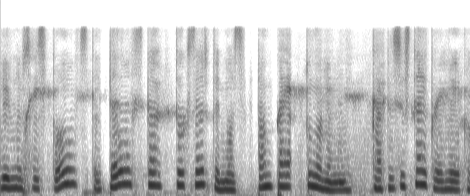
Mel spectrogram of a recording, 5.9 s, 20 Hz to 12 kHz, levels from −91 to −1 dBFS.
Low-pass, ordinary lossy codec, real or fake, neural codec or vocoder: 7.2 kHz; AAC, 64 kbps; fake; codec, 16 kHz, 1 kbps, FreqCodec, smaller model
